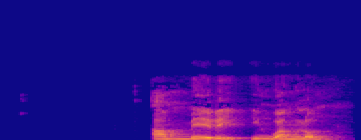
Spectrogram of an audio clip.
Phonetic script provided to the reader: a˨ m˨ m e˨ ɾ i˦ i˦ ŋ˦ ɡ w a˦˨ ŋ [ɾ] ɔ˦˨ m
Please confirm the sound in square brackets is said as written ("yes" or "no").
no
